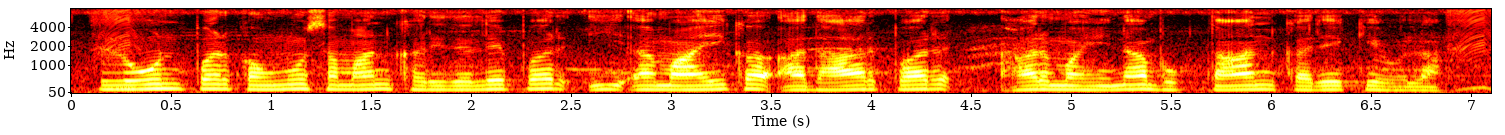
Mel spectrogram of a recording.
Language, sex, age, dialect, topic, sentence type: Bhojpuri, male, 18-24, Western, banking, statement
